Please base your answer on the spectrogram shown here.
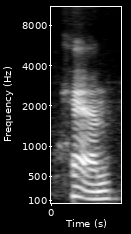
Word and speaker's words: can: So in spoken English, can is usually unstressed and pronounced can.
